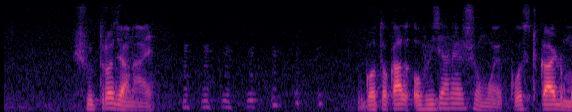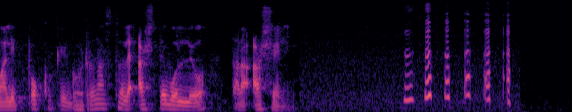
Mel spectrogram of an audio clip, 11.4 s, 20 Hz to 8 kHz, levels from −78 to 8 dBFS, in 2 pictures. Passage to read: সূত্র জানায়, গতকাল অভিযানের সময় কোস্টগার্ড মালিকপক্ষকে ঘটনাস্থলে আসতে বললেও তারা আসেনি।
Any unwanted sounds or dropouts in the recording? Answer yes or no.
yes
